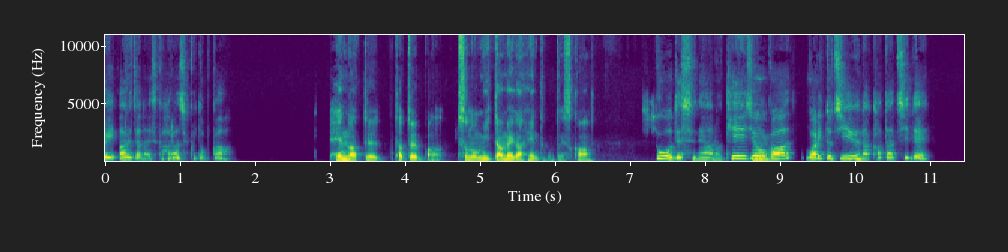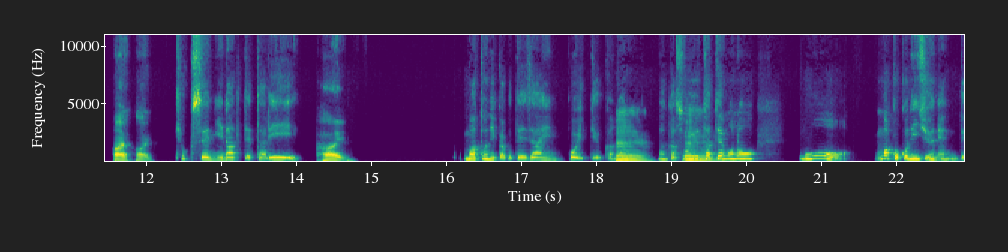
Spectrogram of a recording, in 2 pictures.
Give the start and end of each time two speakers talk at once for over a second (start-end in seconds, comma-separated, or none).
18.2-19.8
